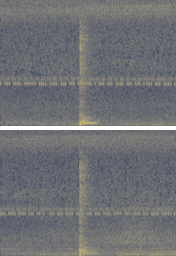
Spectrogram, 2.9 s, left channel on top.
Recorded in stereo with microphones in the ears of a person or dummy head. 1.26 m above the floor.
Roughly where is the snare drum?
Right.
